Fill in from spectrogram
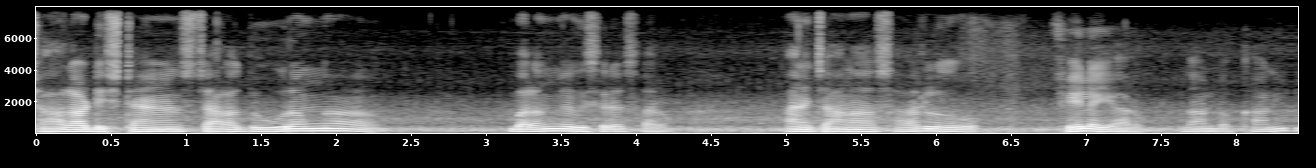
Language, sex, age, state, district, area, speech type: Telugu, male, 18-30, Andhra Pradesh, Nandyal, urban, spontaneous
